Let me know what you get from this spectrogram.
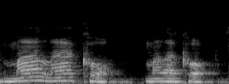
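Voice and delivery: малако said slowly as malakO, stress on the last о, earlier о's reduced to а; careful slow малако for students to repeat; slow teaching model. Shown as a demonstration. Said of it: "калимаи малако".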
